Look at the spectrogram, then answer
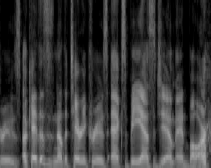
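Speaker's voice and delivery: plain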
